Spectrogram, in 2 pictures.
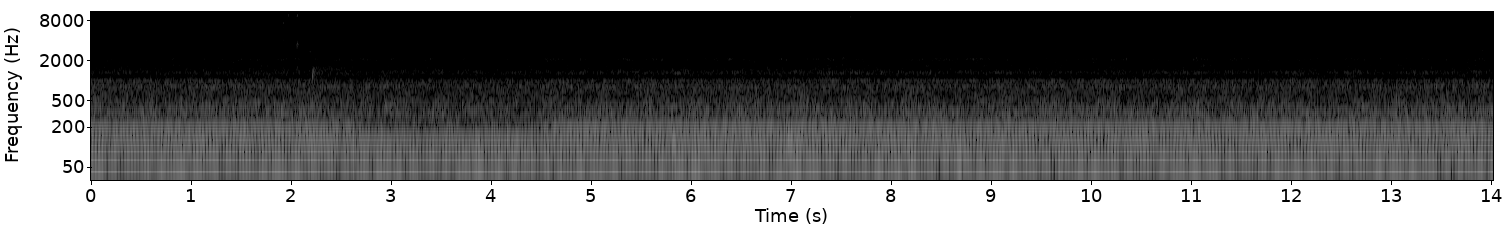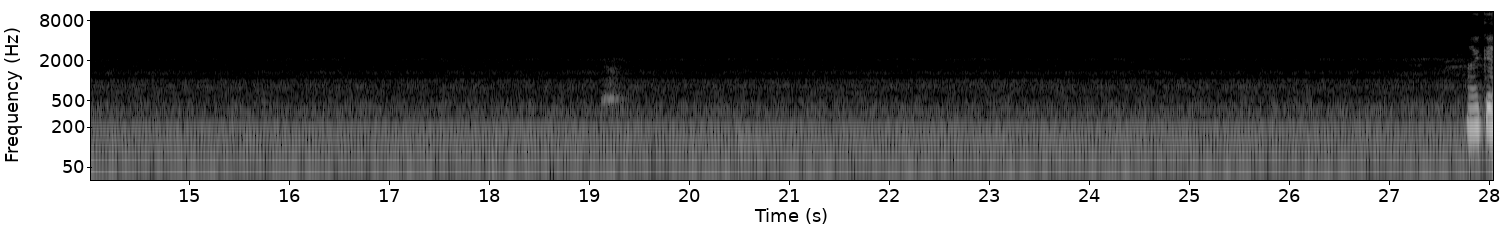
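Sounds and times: faint low hum: 0.0 - 28.0.

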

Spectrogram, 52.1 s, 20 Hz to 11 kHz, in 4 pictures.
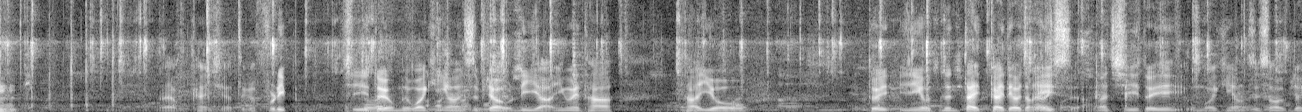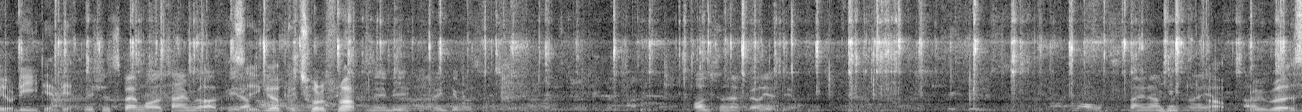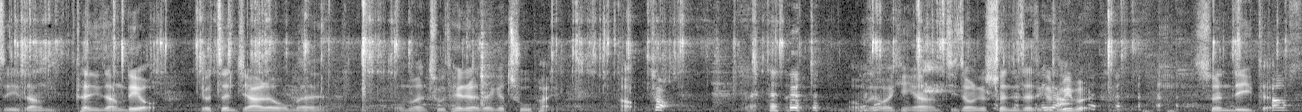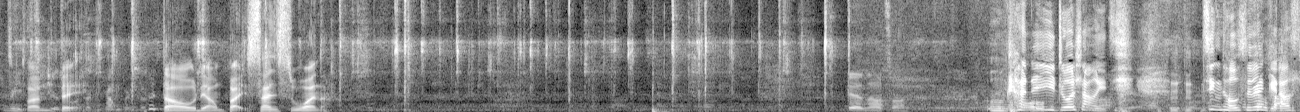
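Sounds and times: person speaking: 48.9 - 52.0.

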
